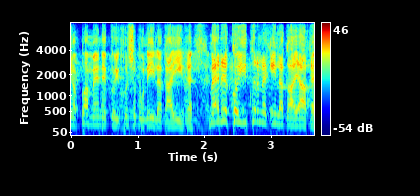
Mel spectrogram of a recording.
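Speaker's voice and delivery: very loud, climbing plea; acted tearful protest. Amina denies perfume to her father-in-law, acted tearful protest. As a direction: protest loudly as the weeping widow. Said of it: "रो के कहती".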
